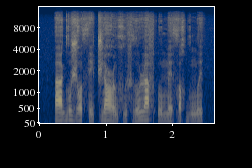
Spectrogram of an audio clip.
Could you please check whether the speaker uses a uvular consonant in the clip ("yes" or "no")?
yes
